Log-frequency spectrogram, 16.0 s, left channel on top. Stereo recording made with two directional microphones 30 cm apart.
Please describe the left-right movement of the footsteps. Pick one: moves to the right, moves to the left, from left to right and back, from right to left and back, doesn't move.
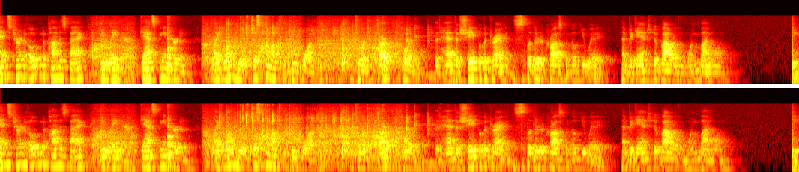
moves to the right.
